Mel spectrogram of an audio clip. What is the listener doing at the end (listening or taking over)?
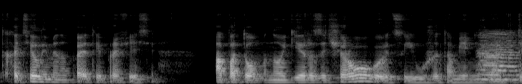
taking over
